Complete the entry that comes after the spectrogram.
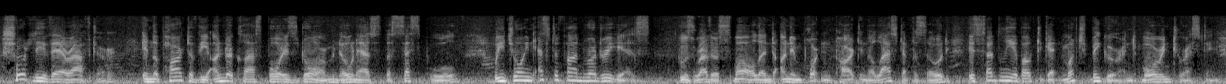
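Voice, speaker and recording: A man playing a measured, deadpan and formal figure in a student radio comedy drama. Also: lightly acted. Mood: wry, announcing. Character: story narrator doubling as politely menacing machete-wielding male psycho. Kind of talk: radio drama narration and acting. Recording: noisy student radio recording with rumble.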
